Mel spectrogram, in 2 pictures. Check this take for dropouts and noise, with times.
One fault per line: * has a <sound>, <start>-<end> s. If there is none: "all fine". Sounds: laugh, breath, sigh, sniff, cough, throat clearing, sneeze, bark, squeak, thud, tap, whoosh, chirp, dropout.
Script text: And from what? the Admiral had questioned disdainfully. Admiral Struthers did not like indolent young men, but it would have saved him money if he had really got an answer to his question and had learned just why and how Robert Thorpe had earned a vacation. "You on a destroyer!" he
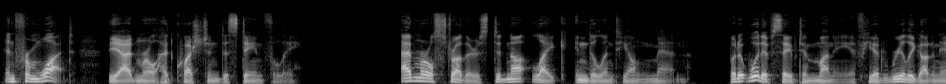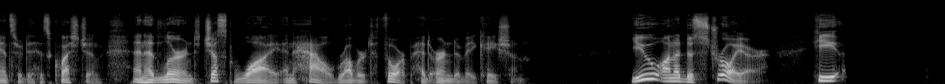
all fine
